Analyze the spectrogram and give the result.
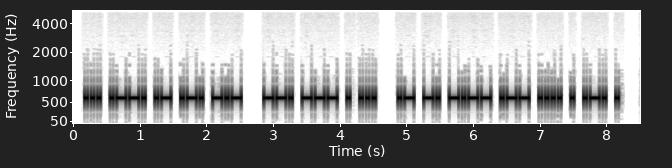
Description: Morse code, heard as a keyed tone, about 25 wpm, 600 Hz. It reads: SPARK GOES ANYWHERE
